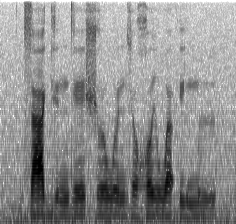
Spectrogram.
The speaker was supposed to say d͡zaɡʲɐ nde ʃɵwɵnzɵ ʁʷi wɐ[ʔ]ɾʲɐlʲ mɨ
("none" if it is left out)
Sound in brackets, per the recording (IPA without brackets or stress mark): ʔ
